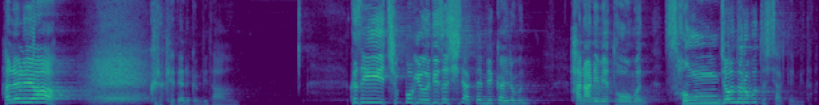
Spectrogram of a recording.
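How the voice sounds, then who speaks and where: A middle-aged male pastor preaching an emphatic sermon in a church, asking the congregation questions and building to shouts. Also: very high-pitched, expressive, normal speed. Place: church sanctuary. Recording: church hall reverb.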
